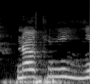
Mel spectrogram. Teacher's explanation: स्वाद जो है हुफ मुस्तालिया है इसको होठों को गोल करके पढ़ा गया है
